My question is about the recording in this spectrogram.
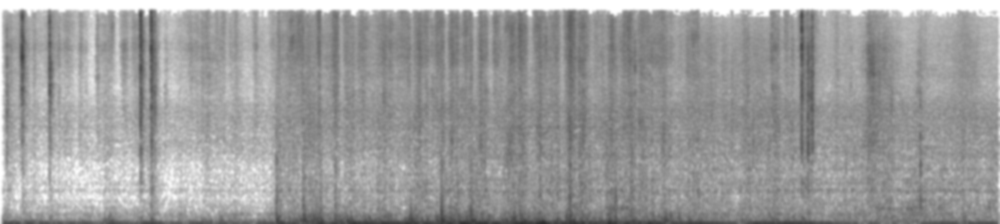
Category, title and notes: Sound effects > Human sounds and actions
Wiping down a pair of glasses with a cloth, some clacking of the earpieces mixed in.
